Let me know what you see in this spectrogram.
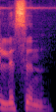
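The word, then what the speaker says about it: listen: अब देखिए कैसे यहां पर देखिए टी एन आया तो इसे पढ़ते हैं लिसन। क्या पढ़ेंगे? लिसन टी साइलेंट है।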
